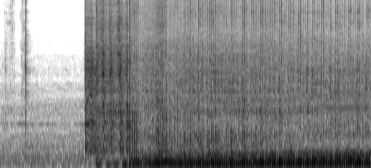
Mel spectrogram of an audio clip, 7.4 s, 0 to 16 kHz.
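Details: 20+ year old carbureted Harley-Davidson, revived after sitting with new fluids, fuel lines, carburetor and bars: quick crank and catch, then deep lumpy potato-potato idle near 160 beats a minute settling steady; healthy start.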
